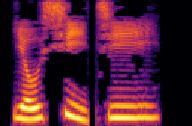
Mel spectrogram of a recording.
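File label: "游戏机", Mandarin Chinese; chinese flashcards; hsk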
